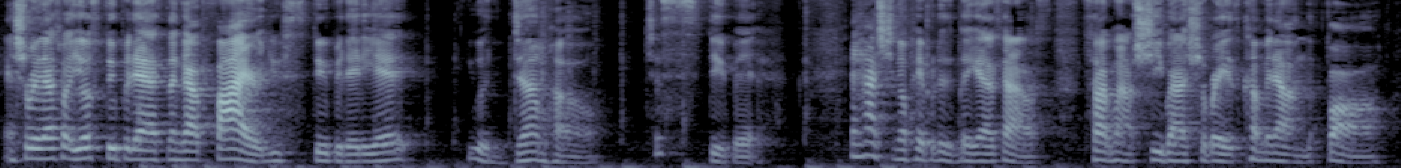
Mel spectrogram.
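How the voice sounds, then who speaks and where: Talking fast in a very deep voice, this American host of a reality TV commentary show gives sassy, profane, slang-heavy takes in her recap. She's animated and blunt, even acting out dialogue she imagines.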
